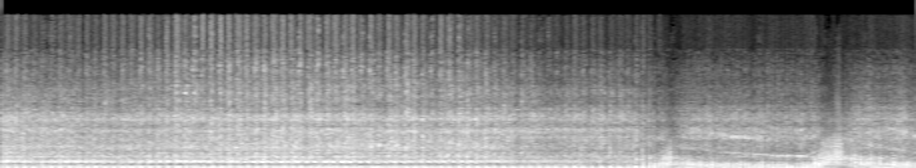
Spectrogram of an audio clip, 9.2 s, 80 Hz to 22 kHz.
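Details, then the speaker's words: 2002 Yamaha YZF R6 carbureted four, restarted after sitting 6 years, bad rusty gas previously cleaned from the tank: uneven, lumpy idle with loose clatter and an irregular beat that never settles, as if missing on one cylinder; owner suspects a gummed carburetor or fouled plug. "I feel like one of those carburetors is gummed up. I feel like it's only running on like 3 cylinders. Could be a foul plug, or it could be carburetor's gum."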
